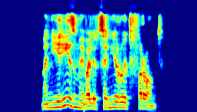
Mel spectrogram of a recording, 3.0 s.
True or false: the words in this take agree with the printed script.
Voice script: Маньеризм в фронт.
false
